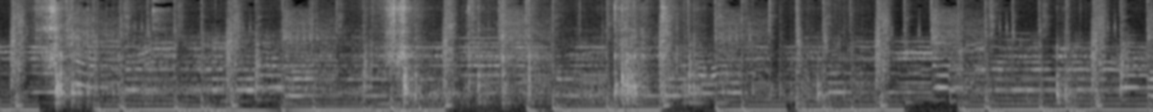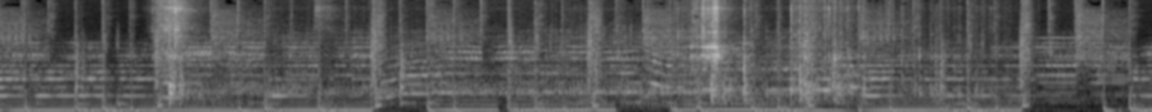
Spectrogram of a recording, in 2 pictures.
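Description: Background music with a steady bass beat, over the scraping whir and sharp clacks of Beyblade tops spinning and colliding on a plastic arena floor.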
